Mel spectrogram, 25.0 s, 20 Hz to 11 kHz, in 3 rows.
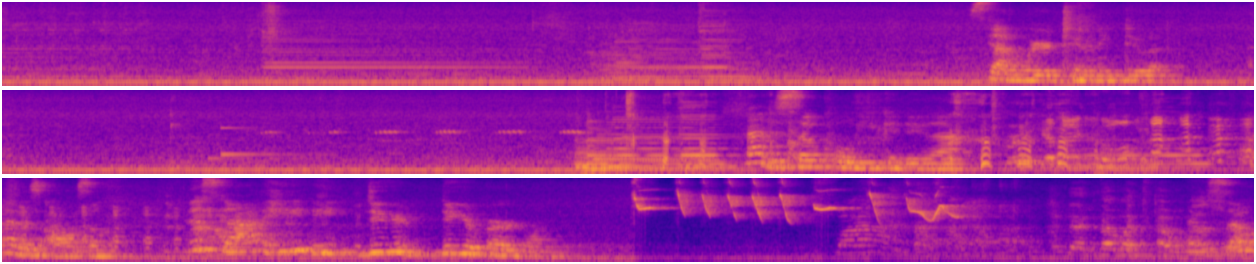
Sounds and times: Music: 1.7 - 5.3, 12.2 - 13.3, 15.5 - 16.4.

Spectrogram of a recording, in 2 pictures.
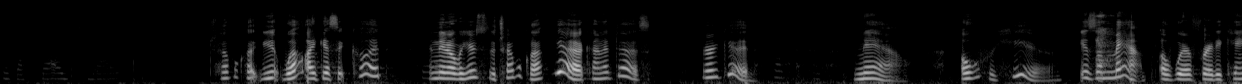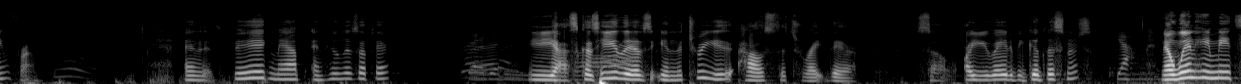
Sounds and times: Speech: 9.6 - 12.8, 17.1 - 21.0.

